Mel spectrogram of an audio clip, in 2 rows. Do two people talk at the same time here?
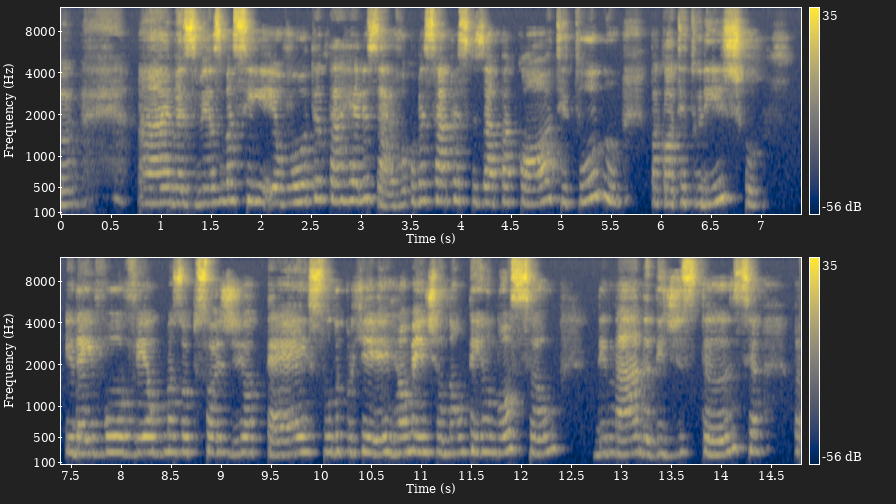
No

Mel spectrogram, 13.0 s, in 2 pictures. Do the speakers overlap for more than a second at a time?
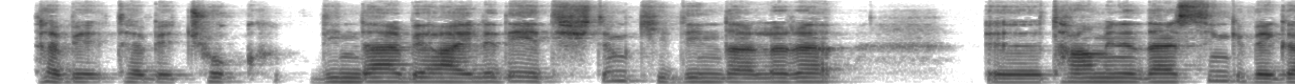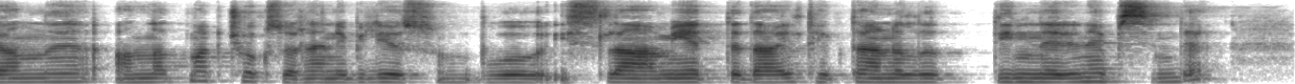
No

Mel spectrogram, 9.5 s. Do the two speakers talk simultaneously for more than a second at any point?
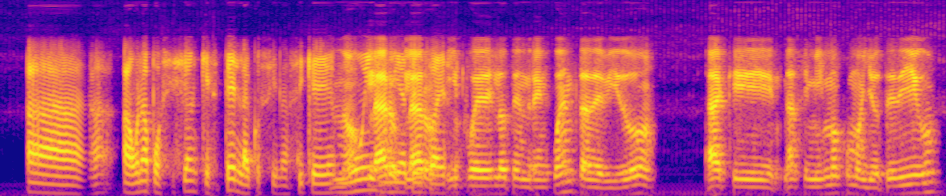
Yes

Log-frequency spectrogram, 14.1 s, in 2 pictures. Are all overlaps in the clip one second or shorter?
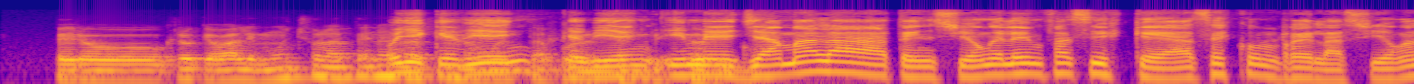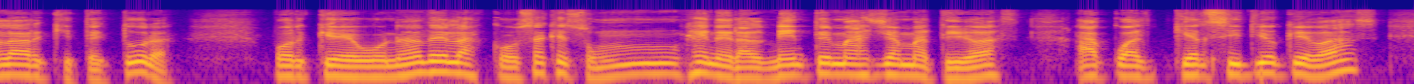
No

